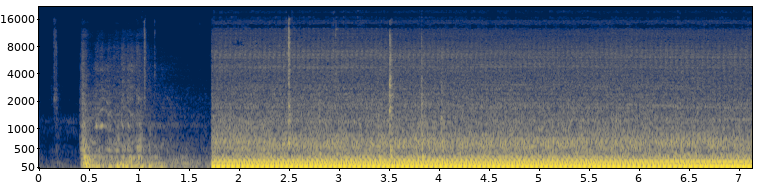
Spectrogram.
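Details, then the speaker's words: 1971 Volkswagen Karmann Ghia, revived after sitting over 20 years with fuel lines cleaned: several seconds of uneven cranking, then a low, lumpy idle pulsing about 200 a minute that never settles; hard start, rough running, no oil leaks. "It definitely needs some help. But we have no oil leaks. All that's left to do now get it idling a bit better, and then we're good to take this thing on its first proper drive."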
